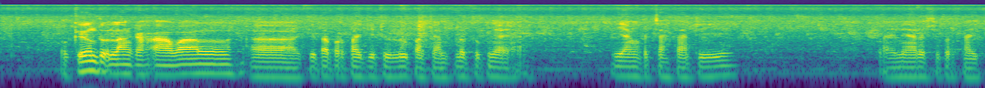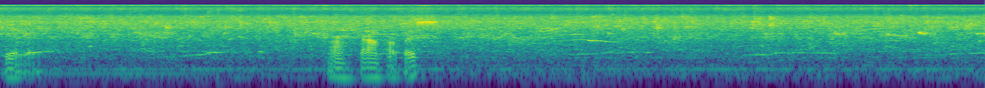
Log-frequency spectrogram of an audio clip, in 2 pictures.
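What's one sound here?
Hard plastic parts clack softly as they are handled.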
